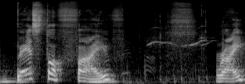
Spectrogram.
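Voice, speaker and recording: Noticeable background noise sits behind speech delivered at a very slow pace. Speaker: esports caster. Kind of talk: live commentary. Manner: animated.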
